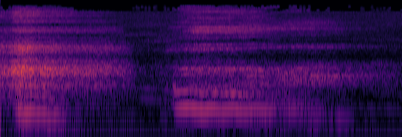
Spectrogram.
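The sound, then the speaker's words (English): A drawn-out yawn during a stretching exercise: a breathy intake, a brief pause, then a long voiced exhale that slides downward and trails off, with no talking. “Let yourself yawn.”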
